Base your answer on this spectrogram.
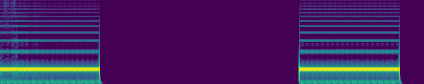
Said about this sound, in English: so I'm going to try to give him a call right now.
